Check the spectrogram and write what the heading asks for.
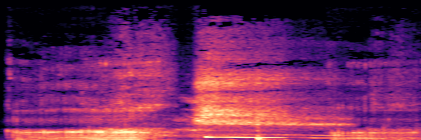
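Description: A man lying on the ground of a schoolyard snores: a rough, rattling inhale followed by a long, sliding whistle as he breathes out, fairly loud with no talking.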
